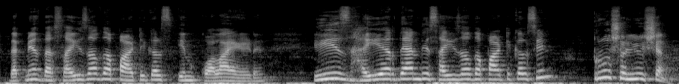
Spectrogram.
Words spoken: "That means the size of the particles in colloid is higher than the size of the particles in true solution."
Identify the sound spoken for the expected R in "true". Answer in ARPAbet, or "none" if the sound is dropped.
R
